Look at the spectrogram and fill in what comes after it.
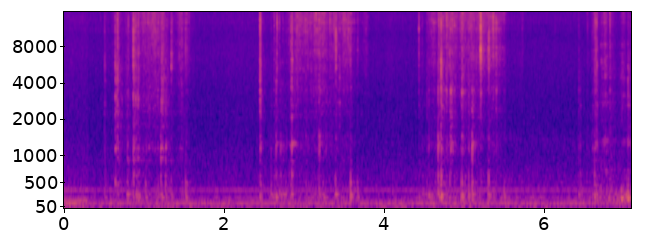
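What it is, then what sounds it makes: Metal container tapped. A metal container holding dried leaves is tapped, giving bursts of light, bright metallic clicks and clatters as the metal keeps clapping. The hits are short with almost no ring, and a steady low hum runs underneath throughout.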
